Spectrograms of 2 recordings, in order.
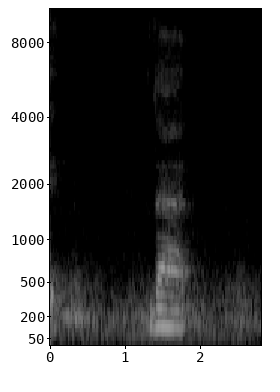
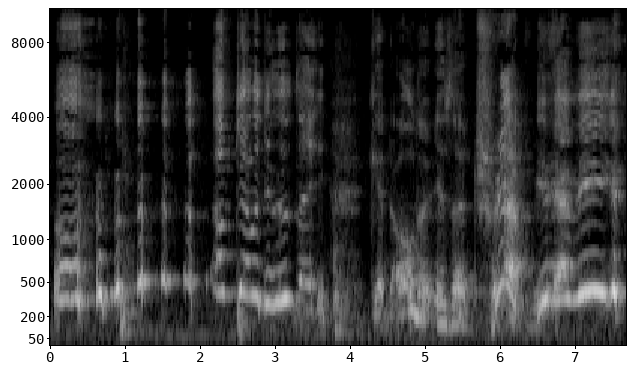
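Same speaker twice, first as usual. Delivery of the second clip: much higher, slow, laughing through tears; laughing tearfully; 4 dB louder, slower than usual. Real, not acted. Speaker tells his audience that ageing is a trip, laughing through tears. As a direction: laugh it out, close to crying. Laughing about getting older.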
